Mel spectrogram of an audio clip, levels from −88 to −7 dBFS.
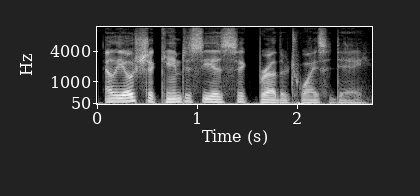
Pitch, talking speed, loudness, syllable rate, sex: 110 Hz, 215 wpm, -17 LUFS, 5.4 syllables/s, male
